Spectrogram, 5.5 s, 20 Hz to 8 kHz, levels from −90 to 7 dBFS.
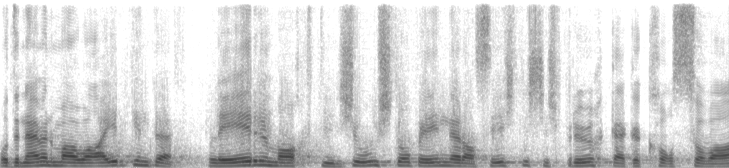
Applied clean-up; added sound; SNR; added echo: neural separator model SepFormer DNS4.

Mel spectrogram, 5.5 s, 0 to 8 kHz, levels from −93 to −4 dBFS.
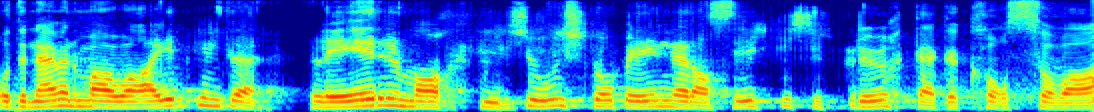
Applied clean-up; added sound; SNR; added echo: neural mask model Resemble Enhance denoiser.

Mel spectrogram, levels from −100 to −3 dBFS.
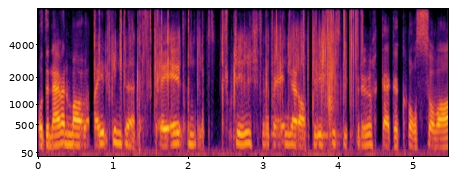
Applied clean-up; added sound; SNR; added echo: neural diffusion model UNIVERSE++.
